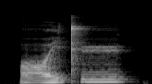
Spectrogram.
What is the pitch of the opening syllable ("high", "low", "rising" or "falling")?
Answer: rising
